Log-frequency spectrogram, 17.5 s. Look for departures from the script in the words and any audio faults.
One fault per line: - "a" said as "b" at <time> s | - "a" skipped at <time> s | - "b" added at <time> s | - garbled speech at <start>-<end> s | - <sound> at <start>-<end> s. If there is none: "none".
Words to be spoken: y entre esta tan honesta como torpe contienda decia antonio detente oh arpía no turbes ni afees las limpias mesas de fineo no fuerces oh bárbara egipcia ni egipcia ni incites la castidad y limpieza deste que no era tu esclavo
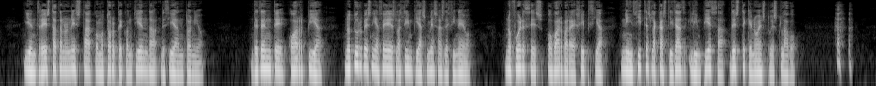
- "egipcia ni" skipped at 12.6 s
- "era" said as "es" at 15.2 s
- laugh at 16.7-17.1 s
